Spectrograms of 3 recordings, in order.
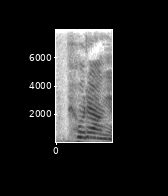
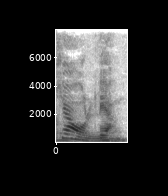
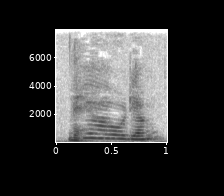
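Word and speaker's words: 漂亮: 예쁘다라는 발음은 피아오량이라고 하는데요 표양이 아니라 피아오 예 피아오 피아오량 예 피아오량 그렇죠 피오는 위에서 아래로 강하게 내리시고은 짧고 약하게 발음하시면 됩니다 이렇게요 피아오량 그렇죠 피아오량네 피아오량 어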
